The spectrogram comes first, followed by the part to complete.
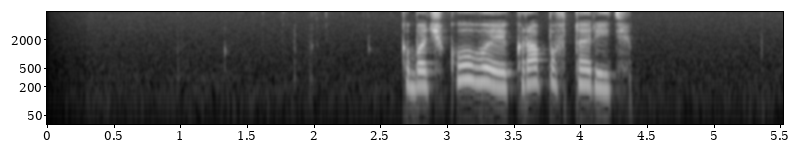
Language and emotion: Russian, neutral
